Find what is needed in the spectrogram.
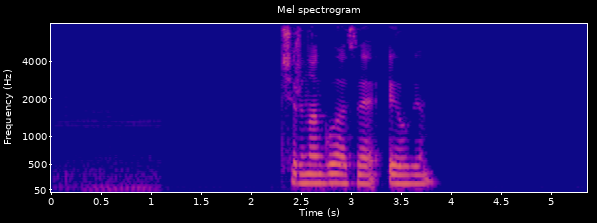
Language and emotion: Russian, neutral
